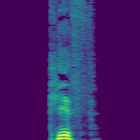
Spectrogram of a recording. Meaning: first-person singular preterite of keifen
- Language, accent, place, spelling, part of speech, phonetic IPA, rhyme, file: German, Germany, Berlin, kiff, verb, [kɪf], -ɪf, De-kiff.ogg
